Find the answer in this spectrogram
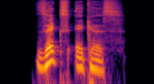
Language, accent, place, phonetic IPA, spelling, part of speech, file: German, Germany, Berlin, [ˈzɛksˌʔɛkəs], Sechseckes, noun, De-Sechseckes.ogg
- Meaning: genitive singular of Sechseck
